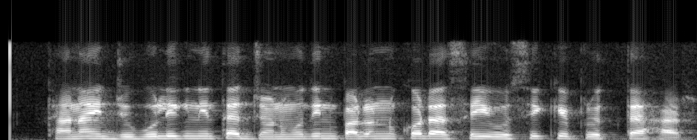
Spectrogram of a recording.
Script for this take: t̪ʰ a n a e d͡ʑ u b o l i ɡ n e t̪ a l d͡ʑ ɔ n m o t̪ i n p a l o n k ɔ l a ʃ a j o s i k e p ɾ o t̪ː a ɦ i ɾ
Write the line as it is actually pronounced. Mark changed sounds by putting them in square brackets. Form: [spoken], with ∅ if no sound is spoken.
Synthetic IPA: t̪ʰ a n a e d͡ʑ u b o l i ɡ n e t̪ a [ɾ] d͡ʑ ɔ n m o [d̪] i n p a l o n k ɔ [ɾ] a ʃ [e] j o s i k e p ɾ o t̪ː a ɦ [a] ɾ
